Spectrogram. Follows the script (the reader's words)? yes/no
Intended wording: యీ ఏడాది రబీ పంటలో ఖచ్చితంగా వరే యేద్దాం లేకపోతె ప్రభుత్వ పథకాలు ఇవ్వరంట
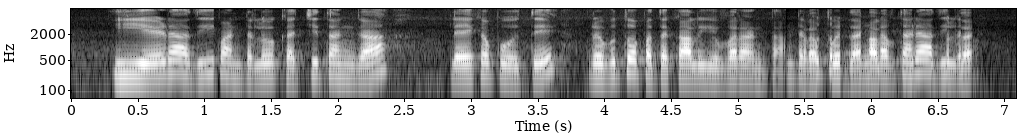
no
